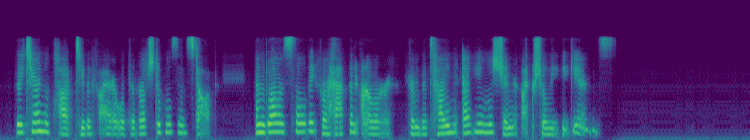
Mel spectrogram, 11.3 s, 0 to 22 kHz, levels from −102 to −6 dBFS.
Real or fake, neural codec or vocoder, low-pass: fake; codec, 16 kHz, 0.5 kbps, FreqCodec, smaller model; 7.2 kHz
